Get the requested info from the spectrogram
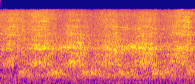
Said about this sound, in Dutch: Terwijl de spoorbomen naar beneden gaan, net buiten Bijster. Bij de ene kant kijk je uit op de VAM, de andere kant kijk je uit op het spoor.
